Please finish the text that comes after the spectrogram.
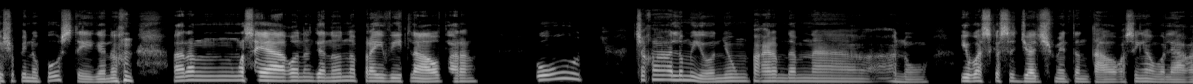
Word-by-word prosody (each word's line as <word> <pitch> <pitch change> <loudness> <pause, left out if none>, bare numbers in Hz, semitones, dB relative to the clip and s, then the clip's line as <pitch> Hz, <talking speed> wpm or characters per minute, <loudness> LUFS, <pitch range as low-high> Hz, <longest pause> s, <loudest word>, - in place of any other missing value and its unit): siya 155 +1 0
pinopost 160 +3 0
eh 120 -2 -2
ganun. 145 +9 -1 0.4
Parang 195 +4 +1 0.4
masaya 180 -3 +8
ako 175 0 0
na 175 - -6
ganun 165 +2 -2
na 175 - -2
private 150 -2 -1
lang 140 - +6
ako 140 - +4
parang 145 0 0 0.6
oo 245 +5 -3 0.5
tsaka 220 -1 -1
alam 205 -1 -2
mo 185 - -2
yun, 135 0 -4
yung 160 +1 -5
pakiramdam 150 -1 -2
na 145 -1 -4 0.7
ano 115 -4 -11 0.3
iwas 155 -1 +3
ka - - -3
sa 155 -2 +5
judgement 135 -2 +1
ng 130 -2 -7
tao 115 0 -2
kasi 140 +3 -1
nga 135 - -4
wala 115 -2 -5
150 Hz, 160 wpm, -23 LUFS, 135-175 Hz, 0.7 s, masaya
